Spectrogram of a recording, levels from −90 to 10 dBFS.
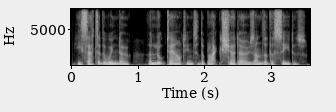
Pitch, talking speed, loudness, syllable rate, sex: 140 Hz, 250 wpm, -17 LUFS, 6.5 syllables/s, male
